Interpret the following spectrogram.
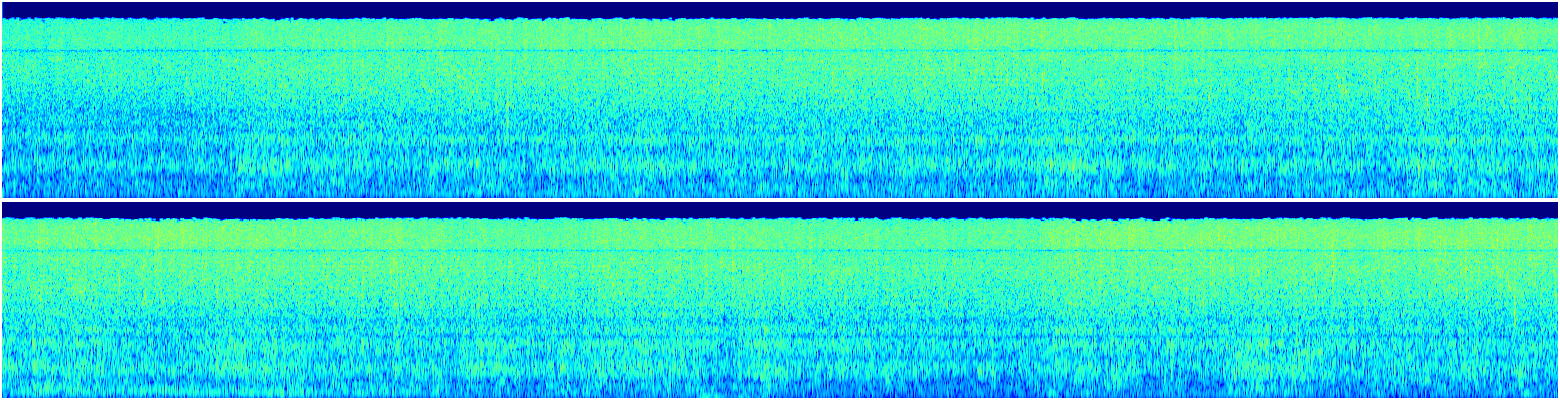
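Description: Steady running water: a small waterfall trickling down a rock wall into a pool.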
